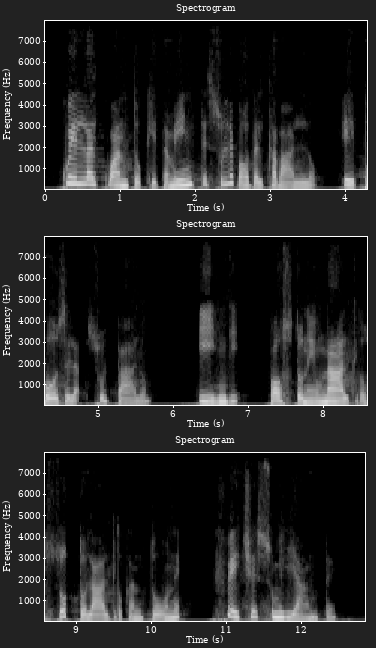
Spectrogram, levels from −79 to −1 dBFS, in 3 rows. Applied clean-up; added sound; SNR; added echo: none; none; none; none.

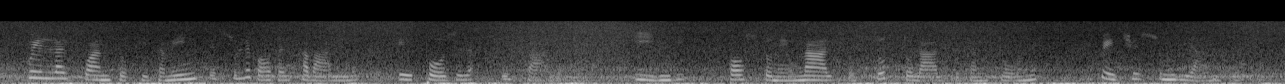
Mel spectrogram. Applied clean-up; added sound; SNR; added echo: none; Wind; -4 dB; none.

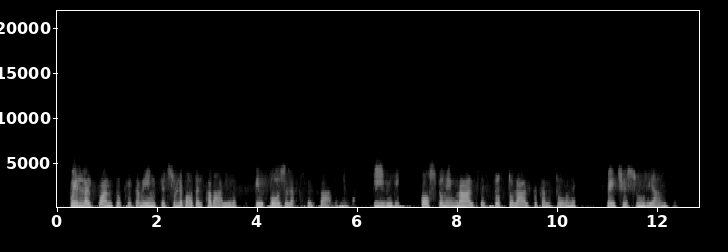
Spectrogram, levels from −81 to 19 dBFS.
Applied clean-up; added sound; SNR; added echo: neural mask model Resemble Enhance denoiser.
